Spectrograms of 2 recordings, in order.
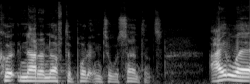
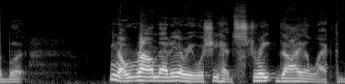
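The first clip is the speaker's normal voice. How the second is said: ordinary talk, nothing marked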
